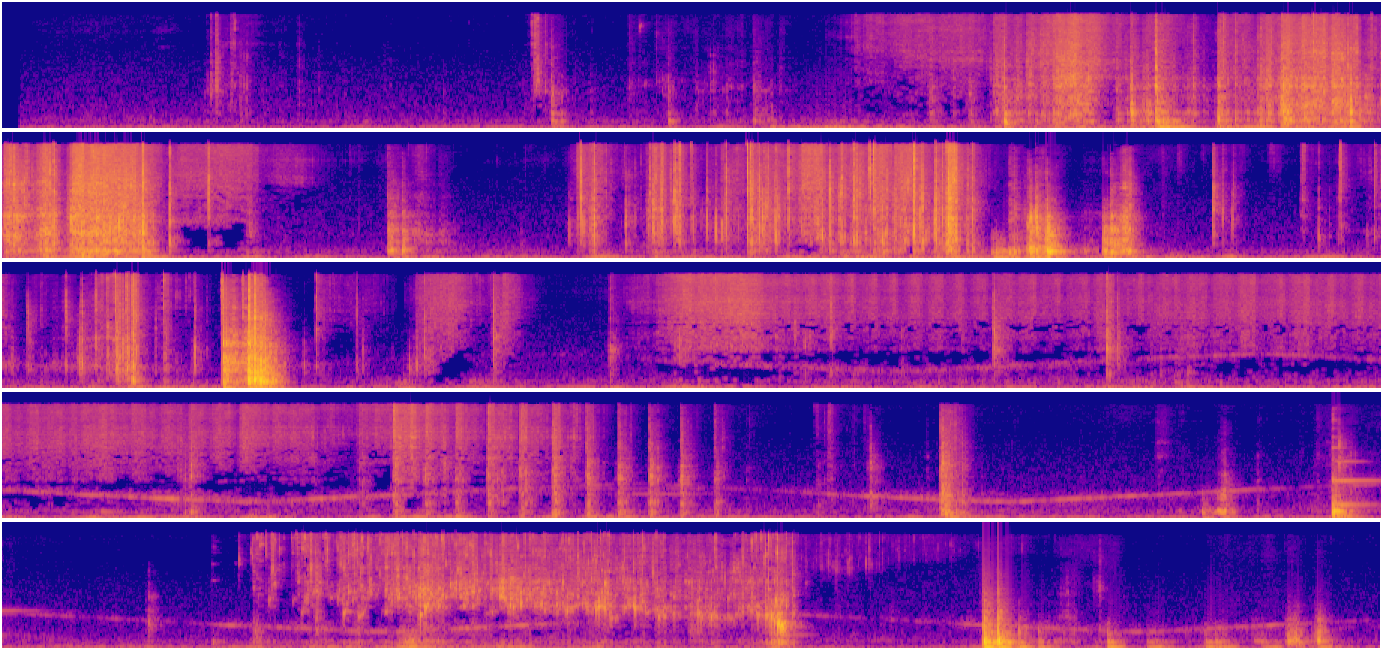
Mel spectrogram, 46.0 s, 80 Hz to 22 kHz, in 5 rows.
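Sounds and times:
plastic tearing: 0:08.2 - 0:10.4, 0:13.0 - 0:15.8, 0:17.2 - 0:20.5
plastic sachet crinkling: 0:08.3 - 0:10.7, 0:13.0 - 0:15.8, 0:17.2 - 0:19.8
powder pouring with a hiss: 0:22.6 - 0:31.4.

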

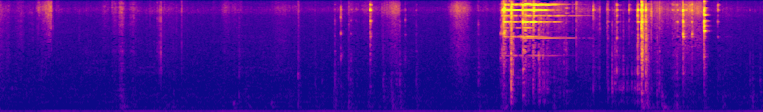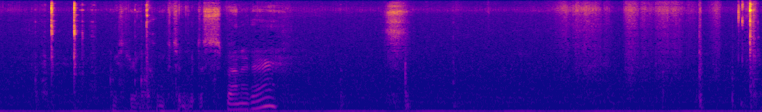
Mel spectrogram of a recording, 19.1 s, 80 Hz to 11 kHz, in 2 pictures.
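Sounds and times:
metallic clatter: 0:06.3 - 0:09.0
spanner clinking on metal: 0:06.3 - 0:09.0.

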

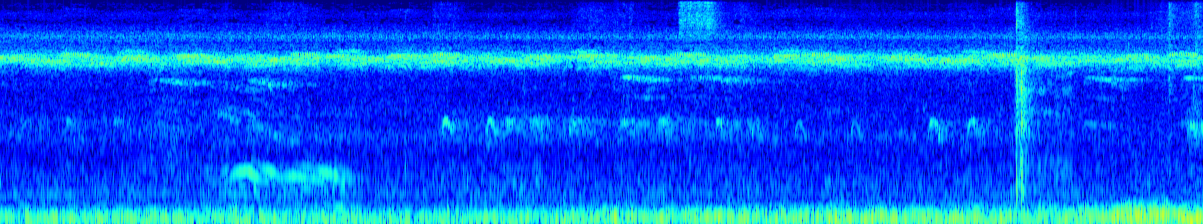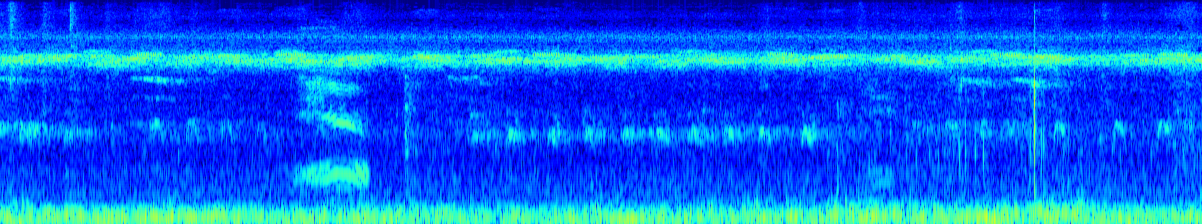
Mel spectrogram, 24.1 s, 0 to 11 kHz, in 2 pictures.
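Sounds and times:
faint bird chirps: 0:04.4 - 0:07.6
high-pitched insect drone: 0:04.4 - 0:24.0.

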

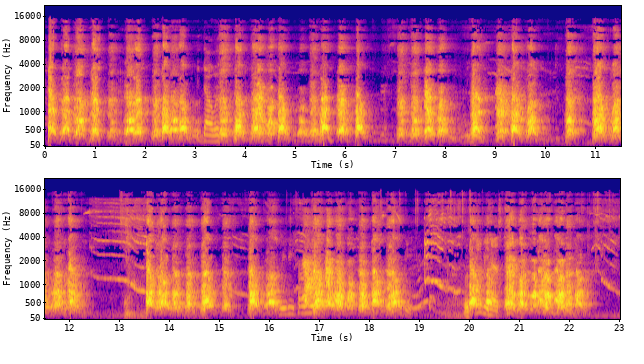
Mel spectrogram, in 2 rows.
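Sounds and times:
dogs barking: 0:00.0 - 0:12.4, 0:13.4 - 0:18.9, 0:19.8 - 0:22.6
dog whining: 0:04.4 - 0:05.8, 0:06.8 - 0:23.0.

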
